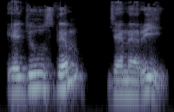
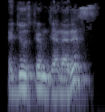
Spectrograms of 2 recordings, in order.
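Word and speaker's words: ejusdem generis: Means the rule of ejus dem generi. Pronouncing it in the way I am pronouncing it. If you still feel like I don't want to pronounce it that way, ejus dem generis, no problem.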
